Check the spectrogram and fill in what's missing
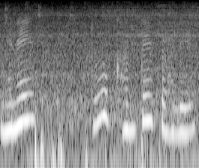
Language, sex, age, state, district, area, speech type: Urdu, female, 30-45, Uttar Pradesh, Gautam Buddha Nagar, urban, spontaneous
